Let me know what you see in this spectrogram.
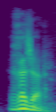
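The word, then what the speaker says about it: Ghajar: Rajar. Yes, with your R and Rajar. But you have it in Hebrew. I don't have it. But it's an R.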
